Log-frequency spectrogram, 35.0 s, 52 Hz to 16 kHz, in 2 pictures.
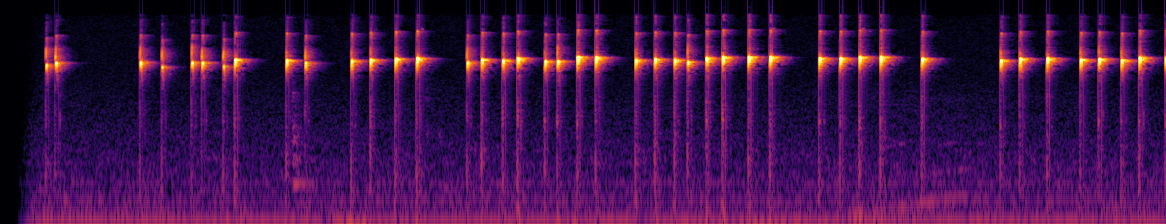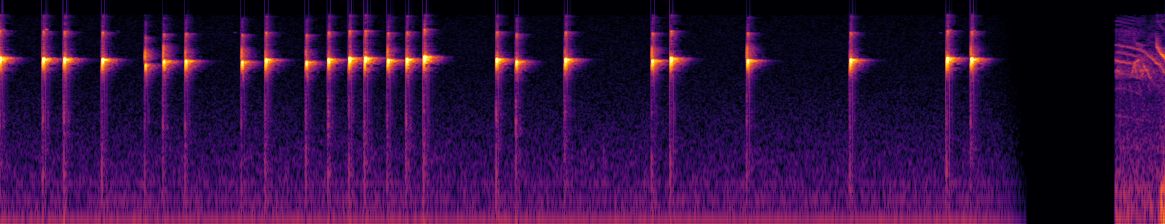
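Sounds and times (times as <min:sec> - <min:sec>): bird chirping: 0:00.6 - 0:01.2, 0:02.0 - 0:14.3, 0:15.0 - 0:24.3, 0:24.9 - 0:26.4, 0:27.2 - 0:28.0, 0:28.6 - 0:29.2, 0:30.2 - 0:30.8, 0:31.6 - 0:32.5, 0:34.2 - 0:34.9.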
